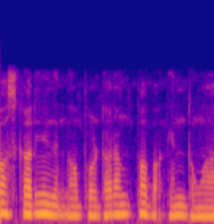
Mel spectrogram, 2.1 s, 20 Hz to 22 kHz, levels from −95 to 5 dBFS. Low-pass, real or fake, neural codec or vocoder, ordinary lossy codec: 7.2 kHz; fake; vocoder, 22.05 kHz, 80 mel bands, Vocos; Opus, 32 kbps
